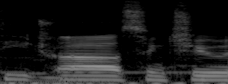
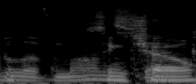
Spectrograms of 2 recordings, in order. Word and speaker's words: Xingqiu: Xingqiu is so good. Xingqiu. I think that's the proper way to say it.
